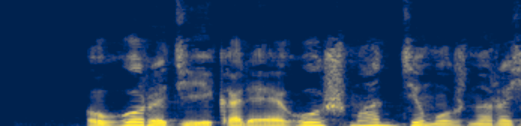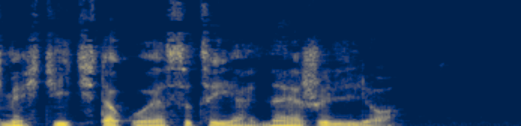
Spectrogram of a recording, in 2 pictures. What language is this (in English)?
Belarusian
